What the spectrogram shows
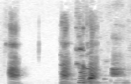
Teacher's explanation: Right right আমরা যেমন ধরেন থুতু থুতু থ থা বলি না, দেখেন জিভটা কোথায় লাগে, থা থা থা, জিভটা দাঁতের মাঝখানে সামনে লাগে।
